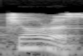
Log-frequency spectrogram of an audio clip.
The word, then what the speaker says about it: chorus: Chúng ta không đọc là chorus mà chúng ta phải đọc gì?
